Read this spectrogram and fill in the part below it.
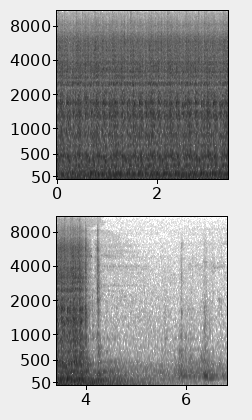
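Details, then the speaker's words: Willys truck, a little fuel in the bowl, battery connected: rhythmic starter churning at two to three turns a second, no firing, then stops; no spark because the coil wires were not hooked up. "Well, Give Me Fuel, Give Me Fire definitely plays a role in this because I forgot to hook up the other wires to the coil."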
